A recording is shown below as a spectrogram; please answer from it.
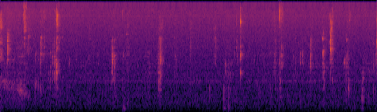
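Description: Gum being chewed close to the mouth makes quiet, irregular wet clicks and soft squishes, with short bursts spread across a near-silent background.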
